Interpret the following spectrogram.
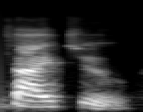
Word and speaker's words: Taitu: I'm not familiar with Titu. How do you pronounce that, Mother Tendai? I spelled it incorrectly. It's Queen Taitu.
